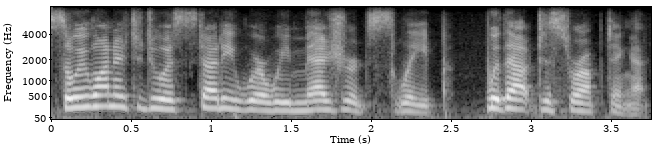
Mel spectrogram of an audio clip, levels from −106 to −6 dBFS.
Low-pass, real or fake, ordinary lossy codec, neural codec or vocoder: 7.2 kHz; real; Opus, 32 kbps; none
